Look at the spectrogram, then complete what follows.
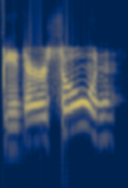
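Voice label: omw, swat female; vo; Counter Strike Model Pack; CS:GO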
